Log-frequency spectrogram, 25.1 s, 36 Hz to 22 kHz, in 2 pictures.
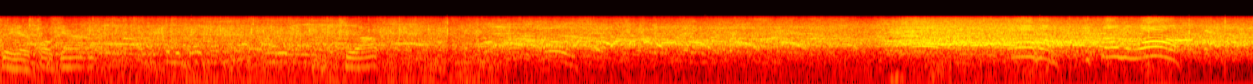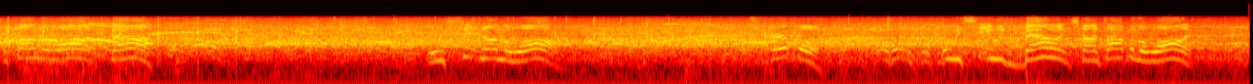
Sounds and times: Speech: 0:00.0 - 0:01.0, 0:10.1 - 0:11.9, 0:12.6 - 0:14.1, 0:16.8 - 0:18.1, 0:21.4 - 0:24.5.

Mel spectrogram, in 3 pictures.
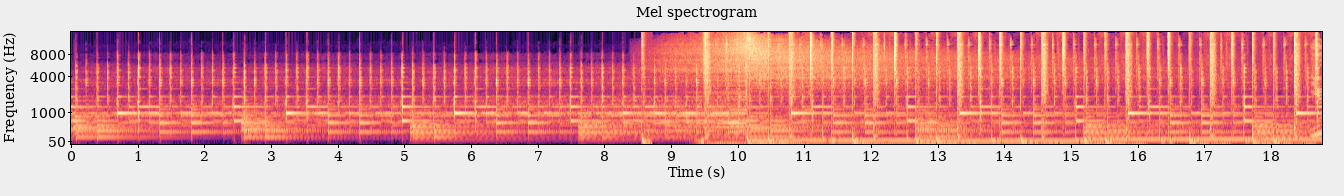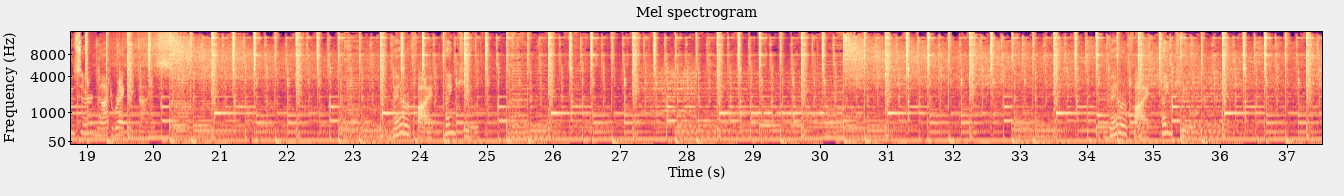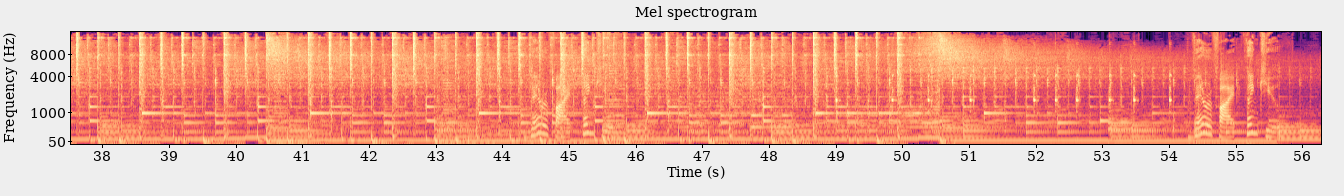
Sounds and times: Music: 0:00.0 - 0:56.2
Speech: 0:18.6 - 0:20.2, 0:23.5 - 0:25.0, 0:34.2 - 0:35.8, 0:44.3 - 0:45.9, 0:54.3 - 0:55.7.

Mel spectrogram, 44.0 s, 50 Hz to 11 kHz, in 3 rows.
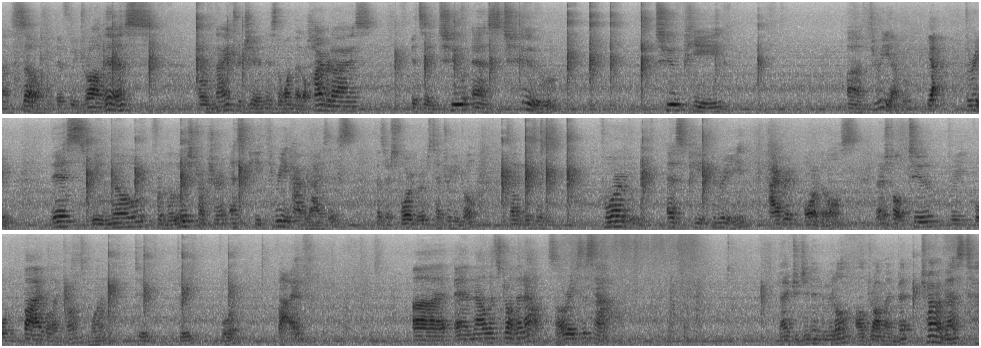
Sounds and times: Speech: 0:00.0 - 0:08.4, 0:09.8 - 0:11.0, 0:12.7 - 0:23.1, 0:23.7 - 0:34.1, 0:35.5 - 0:38.6, 0:40.9 - 0:43.9.

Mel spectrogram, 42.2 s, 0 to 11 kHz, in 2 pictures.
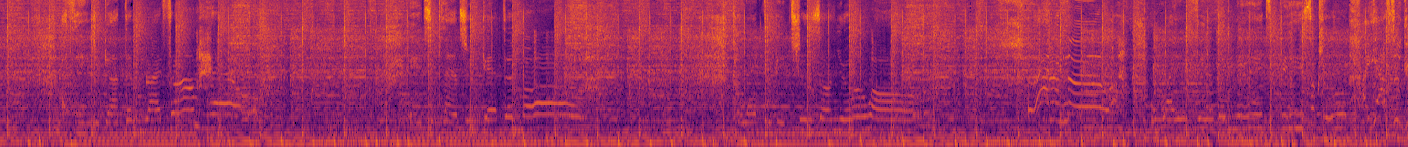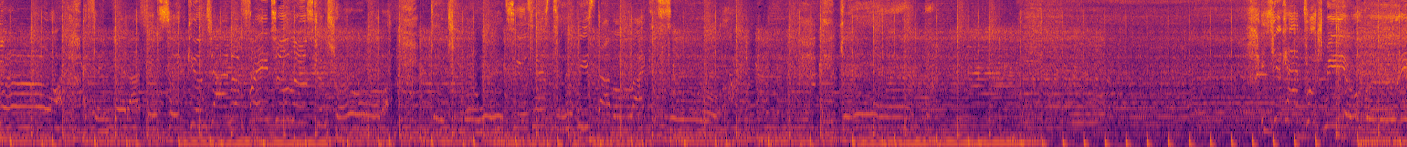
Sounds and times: Music: 0:00.0 - 0:42.2.

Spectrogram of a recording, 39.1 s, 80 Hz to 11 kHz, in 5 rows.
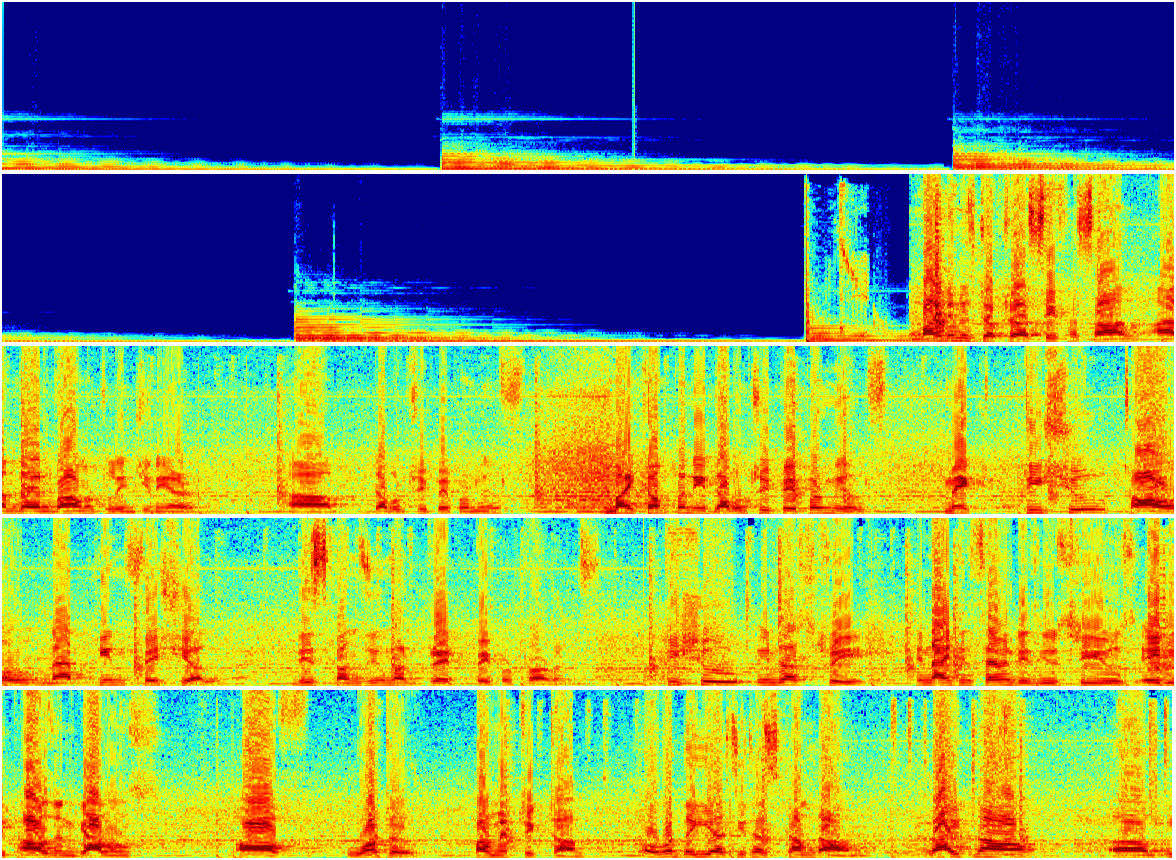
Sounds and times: Music: 0:00.0 - 0:39.0
Speech: 0:13.9 - 0:17.0, 0:17.6 - 0:39.0.

